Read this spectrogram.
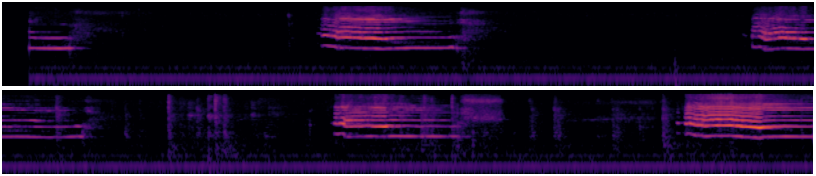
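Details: Orange tabby domestic cat meowing indoors: four drawn-out meows roughly two seconds apart, each bending down then level, bright and nasal, over a steady low electrical hum.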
